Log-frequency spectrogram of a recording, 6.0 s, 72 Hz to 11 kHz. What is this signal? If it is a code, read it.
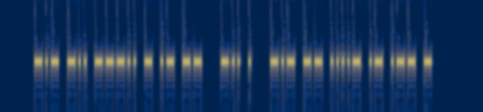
Morse code, heard as a keyed tone, about 36 wpm, 700 Hz. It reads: KD8TAM DE KM4AWT
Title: USA Callsign DE Callsign - 6 Characters - 35wpm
